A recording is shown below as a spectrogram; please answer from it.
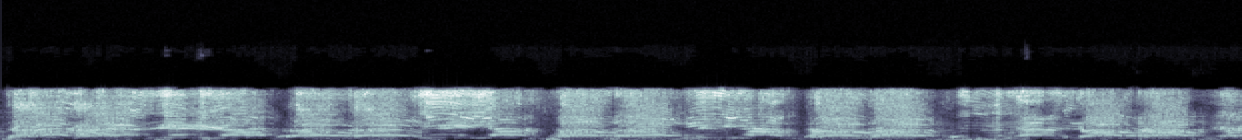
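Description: A crowd of protesters shouting slogans together, loud and continuous, in repeated rising and falling calls with short breaks between them.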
